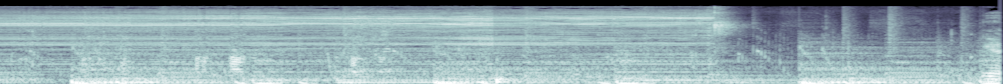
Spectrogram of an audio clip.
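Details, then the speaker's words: Modified Andis Outliner trimmer after adjusting the armature and tension fork, blade tightened down to seat: strong, steady mains-rate buzz with short breaks as the blade cuts hair; even more power, running healthy. "No more. There we go, there's even more power. Yeah, that's really powerful."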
